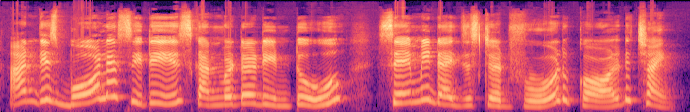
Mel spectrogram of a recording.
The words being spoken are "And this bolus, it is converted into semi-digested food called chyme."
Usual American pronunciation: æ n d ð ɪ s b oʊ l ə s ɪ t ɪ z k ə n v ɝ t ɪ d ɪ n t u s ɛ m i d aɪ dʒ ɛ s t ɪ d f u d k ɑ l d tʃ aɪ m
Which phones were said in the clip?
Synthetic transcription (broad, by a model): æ n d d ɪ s b oʊ l ə s ɪ t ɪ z k ə n v ɝ t ɪ d ɪ n t u s ɛ m i d aɪ dʒ ɛ s t ɪ d f u d k ɑ l d tʃ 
